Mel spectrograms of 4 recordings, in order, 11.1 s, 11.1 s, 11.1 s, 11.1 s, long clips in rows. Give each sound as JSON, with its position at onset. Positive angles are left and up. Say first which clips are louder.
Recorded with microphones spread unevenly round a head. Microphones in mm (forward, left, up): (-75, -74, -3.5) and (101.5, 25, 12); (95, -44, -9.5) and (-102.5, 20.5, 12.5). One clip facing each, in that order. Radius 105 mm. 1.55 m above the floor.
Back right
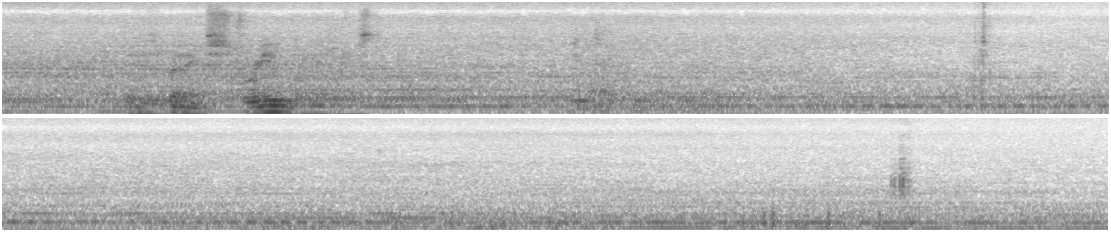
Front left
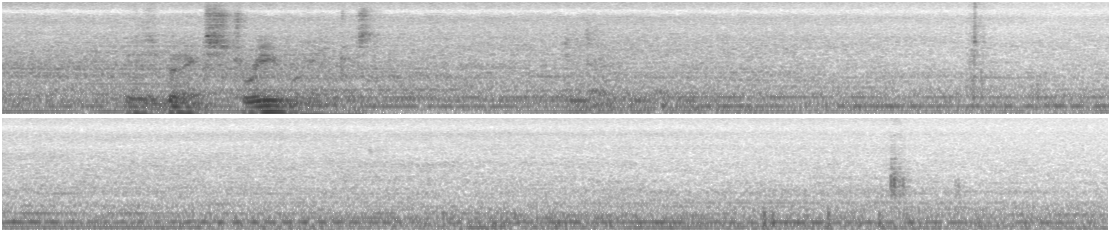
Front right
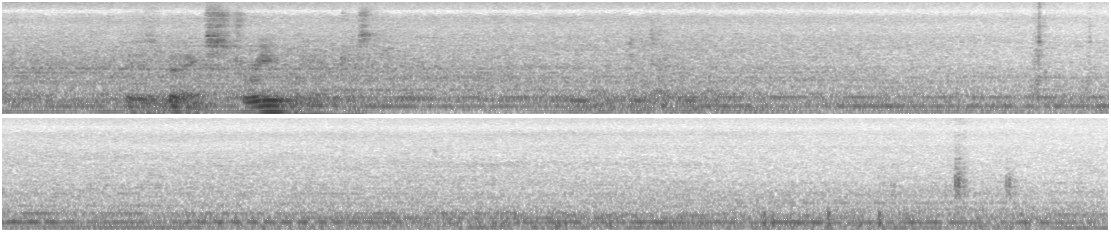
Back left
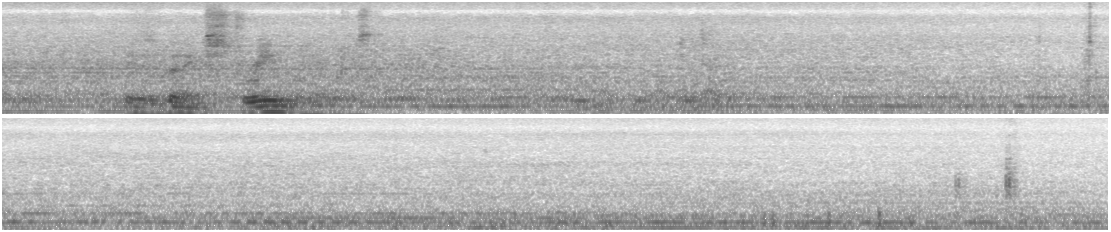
{"t": 0.6, "sound": "a man speaking", "louder": "front left 2 dB, back left 1 dB", "azimuth_deg": 80, "distance_m": 5.5}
